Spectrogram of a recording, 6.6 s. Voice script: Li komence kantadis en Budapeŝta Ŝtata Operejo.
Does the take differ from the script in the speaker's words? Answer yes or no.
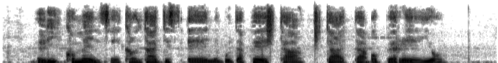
no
